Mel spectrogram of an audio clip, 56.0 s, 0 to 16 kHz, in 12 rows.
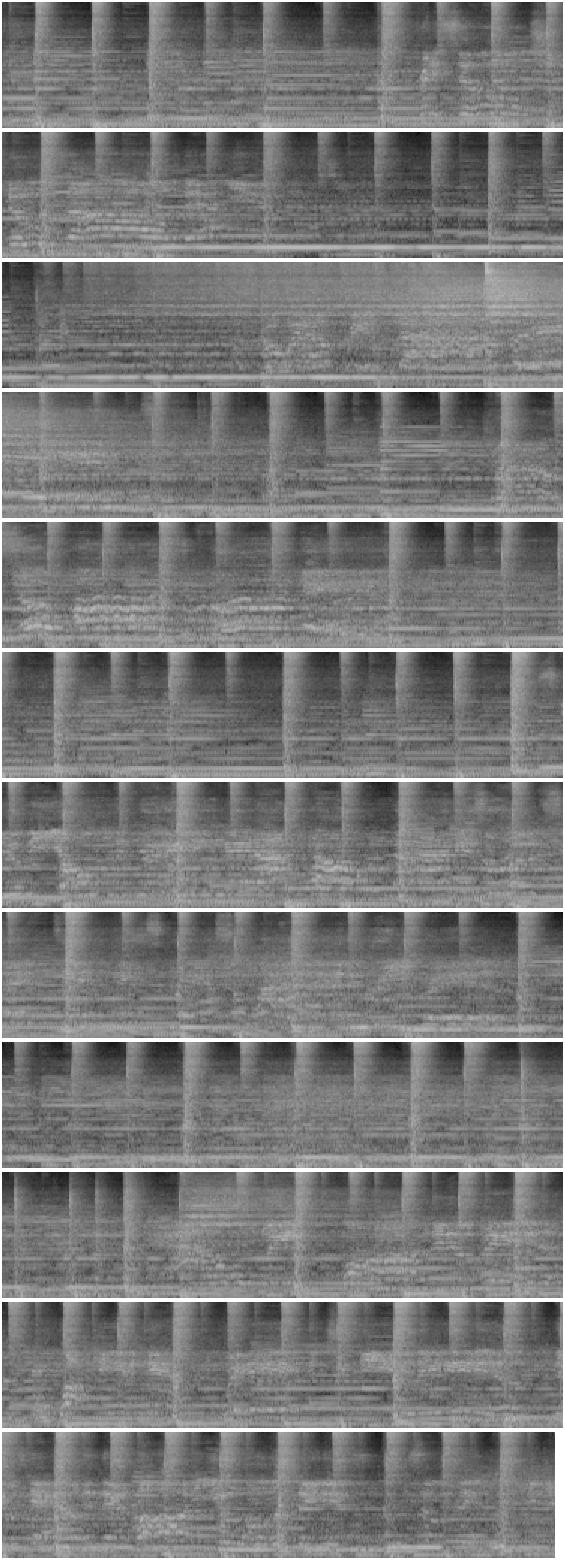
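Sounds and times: bass guitar: 0:00.0 - 0:56.0
drum kit: 0:00.0 - 0:56.0
electric guitar: 0:00.0 - 0:56.0
voices singing: 0:03.2 - 0:16.5, 0:17.2 - 0:22.9, 0:27.6 - 0:39.2, 0:43.2 - 0:56.0.

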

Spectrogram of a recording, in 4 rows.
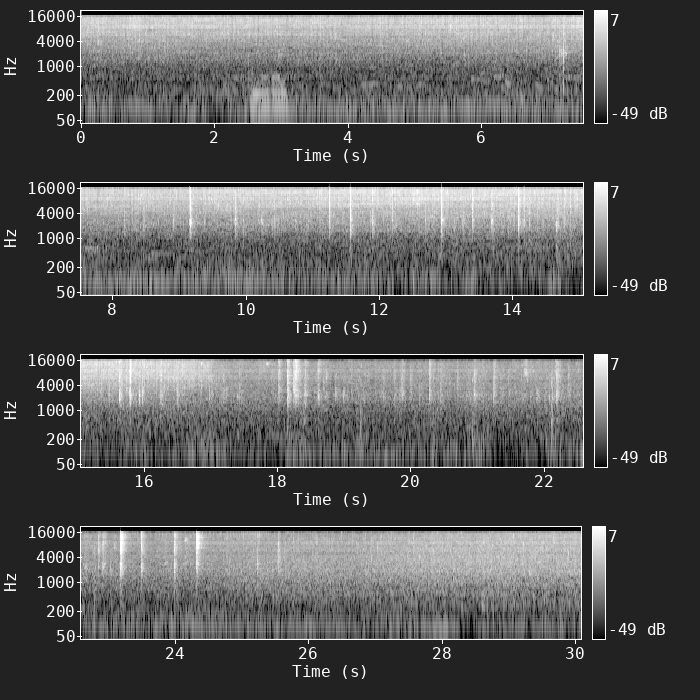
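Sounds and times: water rushing over concrete step: 0:00.0 - 0:30.0
drain outlet spilling water: 0:00.1 - 0:20.8.

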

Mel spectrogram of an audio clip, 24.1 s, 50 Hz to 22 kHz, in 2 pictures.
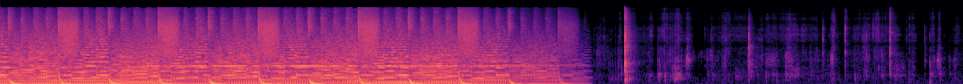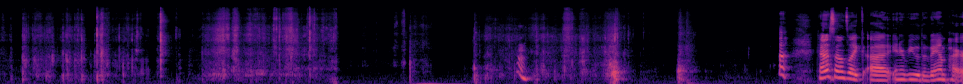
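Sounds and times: packaging crinkling: 0:07.4 - 0:20.2.

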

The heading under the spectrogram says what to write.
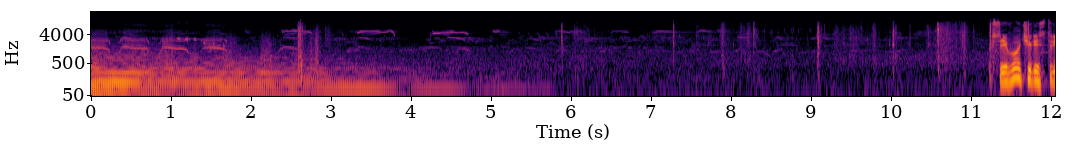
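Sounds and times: soft background music: 0:00.0 - 0:05.2.

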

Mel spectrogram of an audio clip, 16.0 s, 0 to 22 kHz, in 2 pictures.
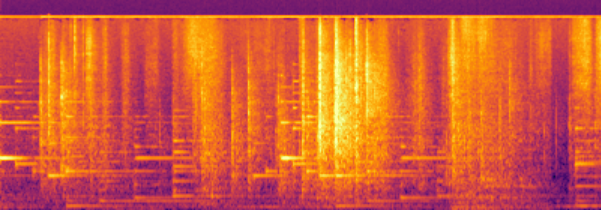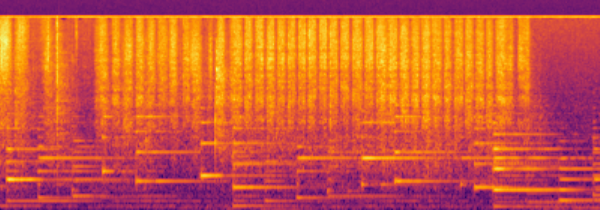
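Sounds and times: soft instrumental music: 0:00.0 - 0:16.0
hand rubbing on paper: 0:07.6 - 0:15.1.

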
